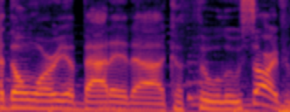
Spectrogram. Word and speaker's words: Cthulhu: japan well well well if it isn't all whatever your name is the king of the underworld or whatever the heck lovecraftian thing you are it's pronounced cthulhu have you come to challenge me for my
